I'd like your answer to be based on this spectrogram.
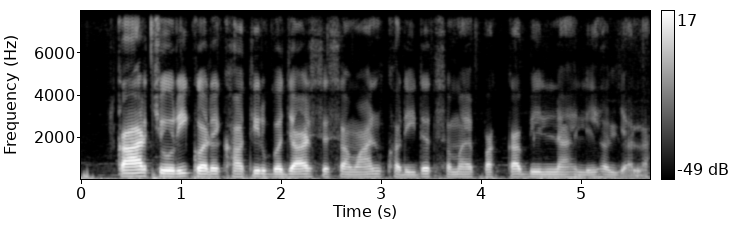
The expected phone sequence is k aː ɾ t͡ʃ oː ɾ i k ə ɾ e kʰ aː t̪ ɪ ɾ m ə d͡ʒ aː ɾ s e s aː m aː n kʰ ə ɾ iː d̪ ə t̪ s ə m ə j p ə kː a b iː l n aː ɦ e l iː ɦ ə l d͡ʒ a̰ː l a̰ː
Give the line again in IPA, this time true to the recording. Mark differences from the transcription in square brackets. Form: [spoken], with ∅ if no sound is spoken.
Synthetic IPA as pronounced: k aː ɾ t͡ʃ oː ɾ i k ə ɾ e kʰ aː t̪ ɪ ɾ [b] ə d͡ʒ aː ɾ s e s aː m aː n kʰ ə ɾ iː d̪ ə t̪ s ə m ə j p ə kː a b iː l n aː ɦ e l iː ɦ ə l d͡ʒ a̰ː l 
